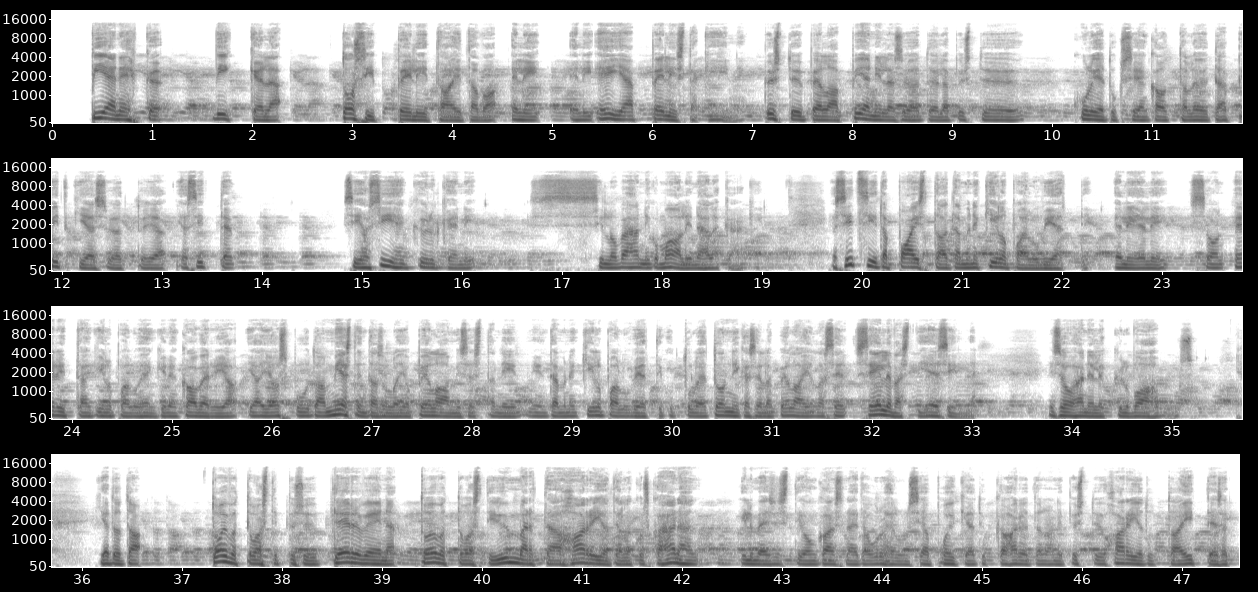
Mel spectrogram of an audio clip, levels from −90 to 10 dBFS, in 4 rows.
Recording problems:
echo of what is said; noticeable; throughout; 390 ms later, 10 dB below the speech

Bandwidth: 14 kHz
